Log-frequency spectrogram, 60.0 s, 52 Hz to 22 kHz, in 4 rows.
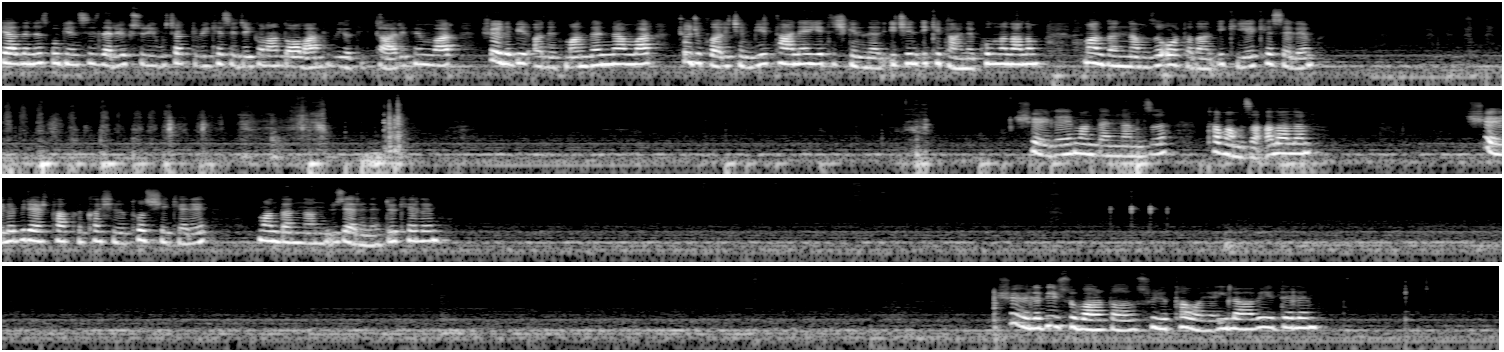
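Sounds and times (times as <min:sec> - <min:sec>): faint room hum: 0:00.0 - 0:59.9
soft scrape: 0:23.8 - 0:24.4.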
